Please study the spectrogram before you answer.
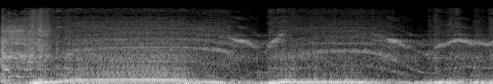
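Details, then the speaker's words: Supercharged Fox-body Ford Mustang on its first start after work, idle air control unplugged but connected: engine barely holds idle, surging and sagging and popping out the intake. Owner suspected vacuum or idle air control. "I'm wondering if it's vacuum or if it's idle air control having an issue. Yeah, it's popping and doing all kinds of fun stuff."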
